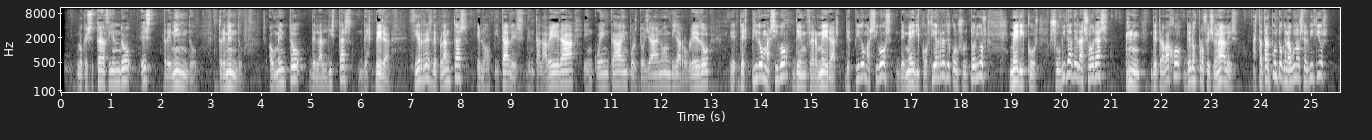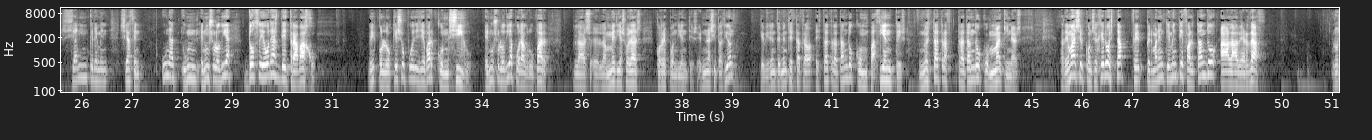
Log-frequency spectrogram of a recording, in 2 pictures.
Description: Guijarro y Mora a la entrada de las Cortes regionales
